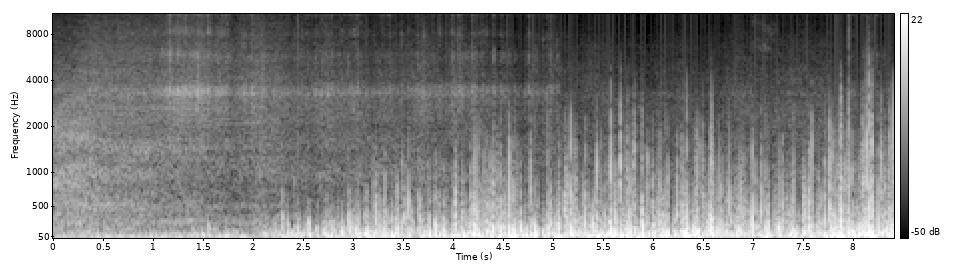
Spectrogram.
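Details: Car gurgling noise going on for about a year, cause unknown, passed state inspection with no other issues; uneven bubbling pops about four a second over a low rumble, with wind on the microphone.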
